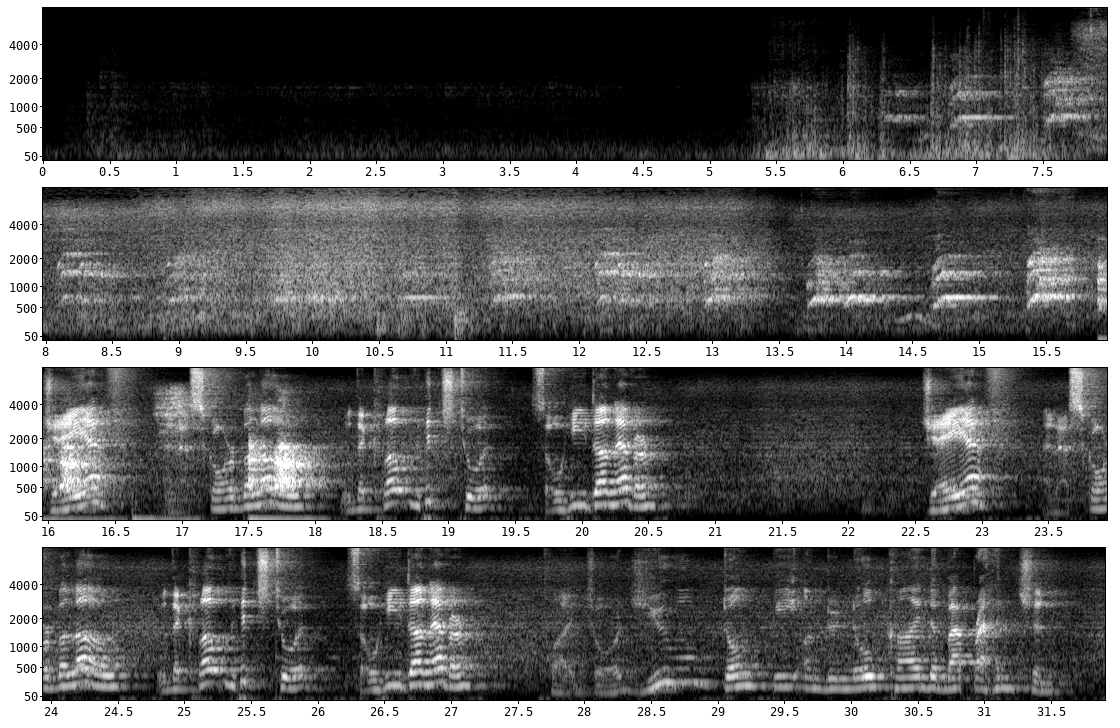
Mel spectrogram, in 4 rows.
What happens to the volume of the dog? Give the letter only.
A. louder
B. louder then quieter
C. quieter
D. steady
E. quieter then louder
A.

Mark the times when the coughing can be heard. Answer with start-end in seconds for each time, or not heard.
not heard.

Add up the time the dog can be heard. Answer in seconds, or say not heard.
12 s.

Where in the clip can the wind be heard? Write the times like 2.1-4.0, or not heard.
0.0-31.8.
